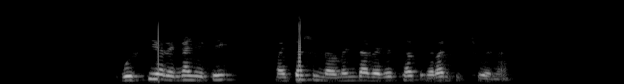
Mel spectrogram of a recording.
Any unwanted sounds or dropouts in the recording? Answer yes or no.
no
